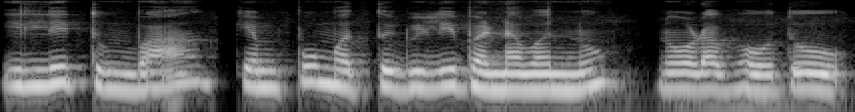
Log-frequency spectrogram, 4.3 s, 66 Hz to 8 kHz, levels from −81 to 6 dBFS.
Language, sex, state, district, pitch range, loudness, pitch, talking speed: Kannada, female, Karnataka, Bangalore, 175-205 Hz, -15 LUFS, 190 Hz, 100 wpm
